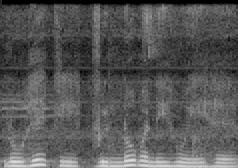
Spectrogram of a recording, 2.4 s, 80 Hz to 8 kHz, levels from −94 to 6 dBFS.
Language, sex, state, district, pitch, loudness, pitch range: Hindi, female, Madhya Pradesh, Bhopal, 190 Hz, -14 LUFS, 180-200 Hz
